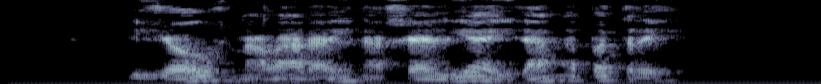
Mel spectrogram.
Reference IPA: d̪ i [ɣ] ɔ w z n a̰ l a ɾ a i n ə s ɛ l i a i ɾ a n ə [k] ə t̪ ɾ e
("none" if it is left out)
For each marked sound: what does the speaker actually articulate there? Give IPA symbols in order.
ʒ, p

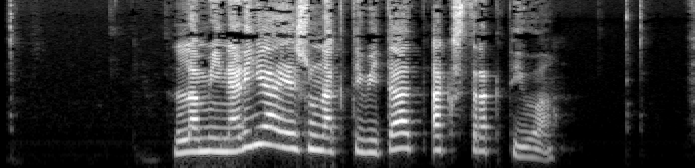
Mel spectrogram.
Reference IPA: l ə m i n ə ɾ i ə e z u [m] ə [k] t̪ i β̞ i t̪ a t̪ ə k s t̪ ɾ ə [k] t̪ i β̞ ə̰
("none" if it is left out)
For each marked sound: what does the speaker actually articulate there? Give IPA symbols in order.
n, k, k

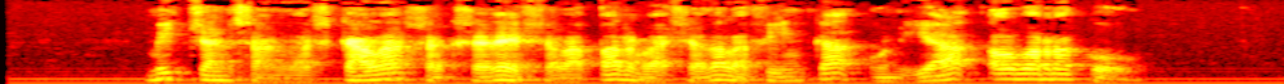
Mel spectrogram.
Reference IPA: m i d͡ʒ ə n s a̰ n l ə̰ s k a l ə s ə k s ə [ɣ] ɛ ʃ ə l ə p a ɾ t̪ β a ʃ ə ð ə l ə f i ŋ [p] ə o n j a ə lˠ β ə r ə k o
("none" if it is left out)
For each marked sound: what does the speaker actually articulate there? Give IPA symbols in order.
ð, k

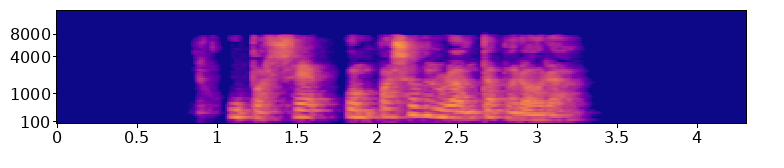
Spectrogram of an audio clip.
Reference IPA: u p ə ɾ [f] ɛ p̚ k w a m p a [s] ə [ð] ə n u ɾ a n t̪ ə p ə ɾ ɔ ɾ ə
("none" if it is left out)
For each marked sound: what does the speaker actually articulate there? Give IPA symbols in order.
s, s, ð

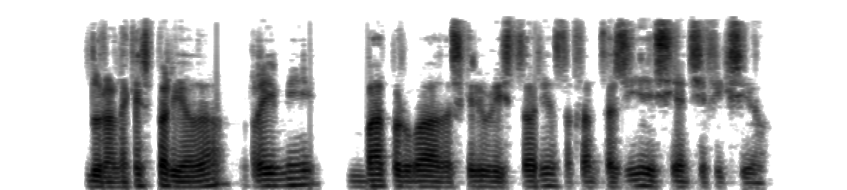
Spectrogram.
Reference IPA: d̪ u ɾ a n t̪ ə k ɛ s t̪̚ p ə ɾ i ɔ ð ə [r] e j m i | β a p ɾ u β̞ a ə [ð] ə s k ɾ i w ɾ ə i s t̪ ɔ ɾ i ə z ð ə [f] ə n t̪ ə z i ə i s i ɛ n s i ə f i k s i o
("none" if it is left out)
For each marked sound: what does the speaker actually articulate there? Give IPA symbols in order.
r, ð, f

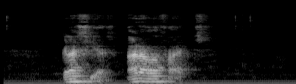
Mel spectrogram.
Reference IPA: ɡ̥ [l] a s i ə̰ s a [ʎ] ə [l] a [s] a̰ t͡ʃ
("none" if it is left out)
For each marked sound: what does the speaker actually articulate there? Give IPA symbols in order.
ɾ, ɾ, l, f

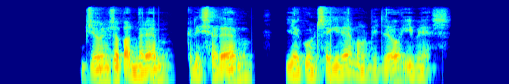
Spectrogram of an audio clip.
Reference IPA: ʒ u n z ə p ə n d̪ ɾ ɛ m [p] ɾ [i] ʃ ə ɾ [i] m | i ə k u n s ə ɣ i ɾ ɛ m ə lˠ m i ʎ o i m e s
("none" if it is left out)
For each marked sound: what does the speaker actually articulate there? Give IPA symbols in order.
k, i, ɛ

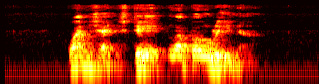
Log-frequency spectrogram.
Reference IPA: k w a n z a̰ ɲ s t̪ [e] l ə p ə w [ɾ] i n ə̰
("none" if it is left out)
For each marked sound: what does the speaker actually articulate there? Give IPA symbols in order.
e, l

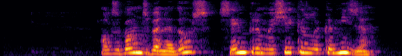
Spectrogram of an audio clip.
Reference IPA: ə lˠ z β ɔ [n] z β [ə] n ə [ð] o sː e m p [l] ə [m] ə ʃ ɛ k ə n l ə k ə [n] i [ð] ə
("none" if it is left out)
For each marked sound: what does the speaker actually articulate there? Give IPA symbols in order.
n, ə, ð, ɾ, m, m, z

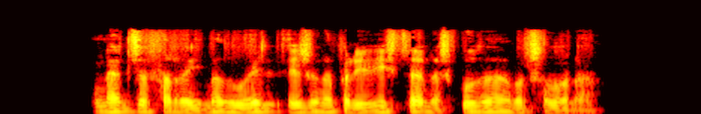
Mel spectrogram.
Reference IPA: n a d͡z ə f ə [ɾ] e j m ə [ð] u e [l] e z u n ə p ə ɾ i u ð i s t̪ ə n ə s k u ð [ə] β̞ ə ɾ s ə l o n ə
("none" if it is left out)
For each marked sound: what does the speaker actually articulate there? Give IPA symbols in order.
r, ð, ʎ, əː

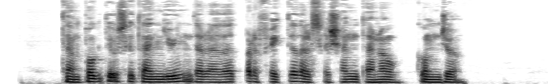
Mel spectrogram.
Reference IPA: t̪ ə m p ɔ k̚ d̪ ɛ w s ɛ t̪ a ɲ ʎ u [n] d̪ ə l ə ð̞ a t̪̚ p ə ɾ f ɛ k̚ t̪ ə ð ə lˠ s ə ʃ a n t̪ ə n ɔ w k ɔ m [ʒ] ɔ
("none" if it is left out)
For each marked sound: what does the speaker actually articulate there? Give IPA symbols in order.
ɲ, ʒ

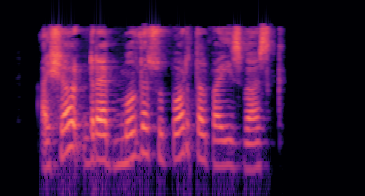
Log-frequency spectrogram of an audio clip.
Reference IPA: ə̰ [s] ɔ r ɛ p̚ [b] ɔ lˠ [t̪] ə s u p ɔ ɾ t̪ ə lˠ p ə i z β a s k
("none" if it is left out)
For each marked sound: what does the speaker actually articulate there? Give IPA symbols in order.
ʃ, m, d̪

